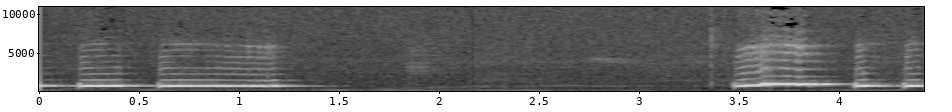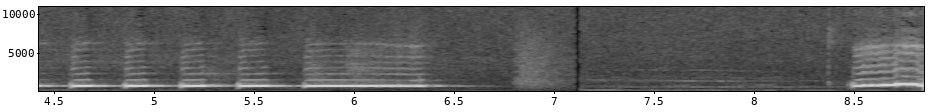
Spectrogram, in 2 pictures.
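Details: Bangkok-type zebra dove in full, lively song, giving rapid bursts of short soft cooing notes that close with a drawn-out coo; two phrases plus a starting note, separated by pauses, with little other sound.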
